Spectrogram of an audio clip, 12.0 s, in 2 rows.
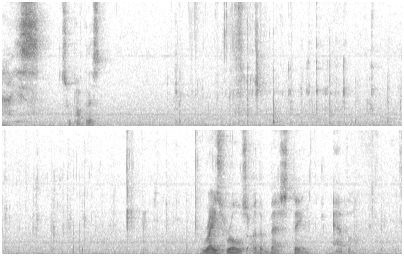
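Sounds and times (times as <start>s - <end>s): man chewing soft food: 2.4s - 9.0s, 10.6s - 12.0s.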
